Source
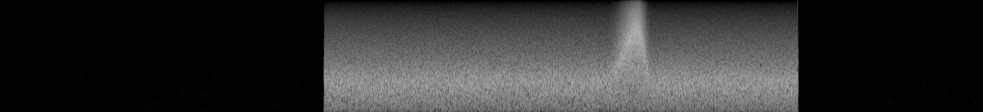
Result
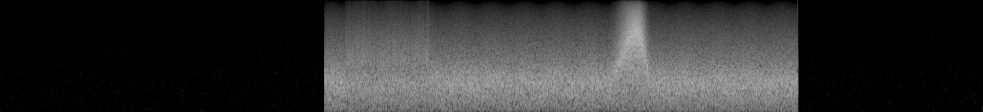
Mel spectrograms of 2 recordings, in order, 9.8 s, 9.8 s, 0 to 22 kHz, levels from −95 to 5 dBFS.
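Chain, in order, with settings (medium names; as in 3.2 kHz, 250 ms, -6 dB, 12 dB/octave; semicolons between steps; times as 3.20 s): 3.45–4.30 s: self-modulated delay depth 0.24 ms; vibrato 3.1 Hz 94 cents; trim +1 dB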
